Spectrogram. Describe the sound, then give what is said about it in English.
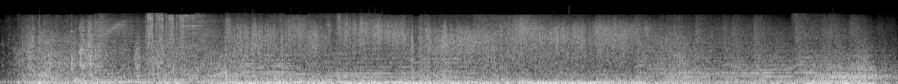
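Bombs dropped from Mitchell's low-flying plane explode on a factory and destroy it, in a loud, continuous barrage of deep booms and crashing rumble, with a steady droning tone running underneath and no speech. “Mitchell's plane races low past gun emplacements and drops bombs which destroy a factory.”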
